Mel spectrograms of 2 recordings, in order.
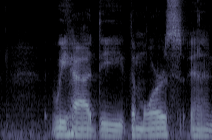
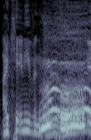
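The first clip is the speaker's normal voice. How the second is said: laughing; 11 semitones higher, 11 dB louder than usual. Real, not acted. Laughing at failed howl attempt.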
